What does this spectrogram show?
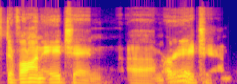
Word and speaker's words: Achane: It's Devon Achane, or A-Chan. A-Chan's how you say it. The guy I listened to for years at A&M that announced him always said A-Chain, but it's A-Chan, I think, is how you say it.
